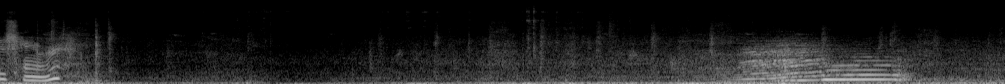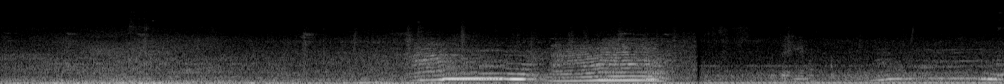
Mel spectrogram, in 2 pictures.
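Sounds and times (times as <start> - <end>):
cows mooing: 7.2 - 9.2, 14.1 - 17.0, 18.8 - 20.0.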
